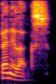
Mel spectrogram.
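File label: "benelux", English, British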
